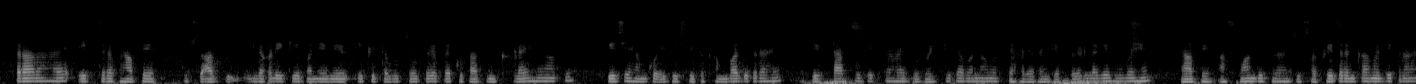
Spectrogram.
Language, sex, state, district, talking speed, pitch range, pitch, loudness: Bhojpuri, male, Uttar Pradesh, Gorakhpur, 265 wpm, 130-140 Hz, 135 Hz, -39 LUFS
